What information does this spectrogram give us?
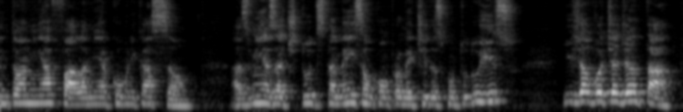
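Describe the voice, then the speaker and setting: A man preaching as a pastor in a casual, conversational sermon, with lively asides. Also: high voice, reverberant. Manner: animated, acts out dialogue, casual asides.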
